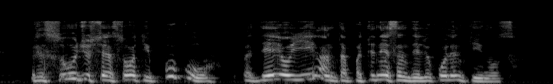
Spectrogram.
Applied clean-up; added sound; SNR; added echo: none; none; none; none.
